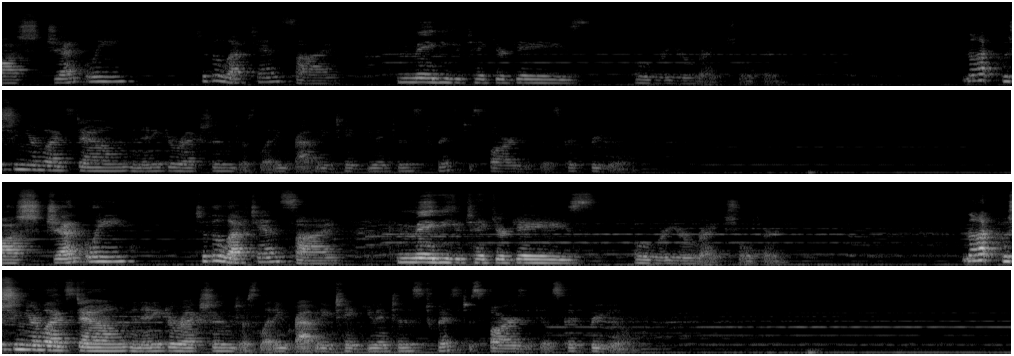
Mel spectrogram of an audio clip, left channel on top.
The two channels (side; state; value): left; quieter; 13.1 dB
